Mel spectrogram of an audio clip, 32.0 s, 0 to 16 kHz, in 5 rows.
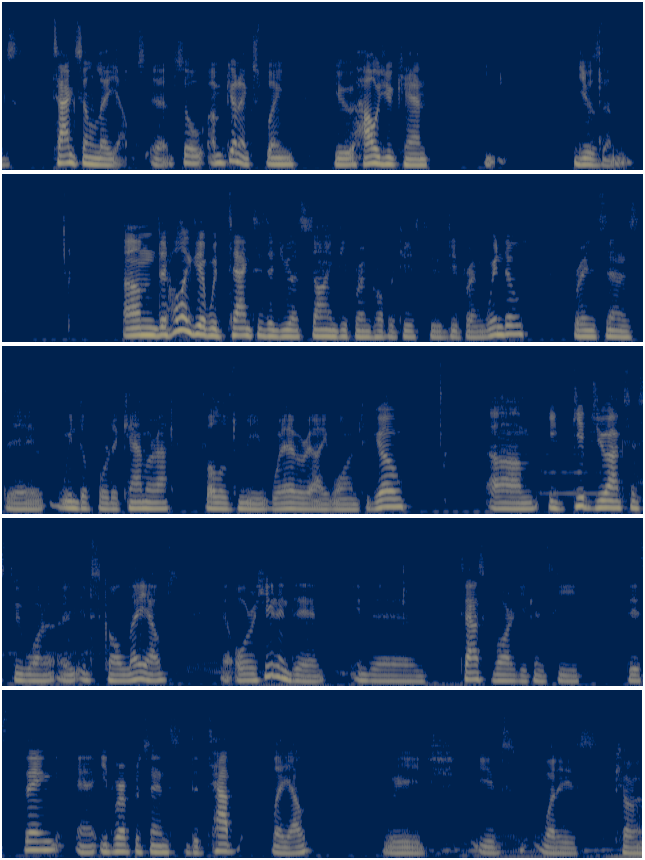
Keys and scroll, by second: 6.0 F11, 13.7 super+4, 14.6 super+5, 15.2 super+4, 15.8 super+3, 23.4 ctrl+F10, 30.8 ctrl+F10.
